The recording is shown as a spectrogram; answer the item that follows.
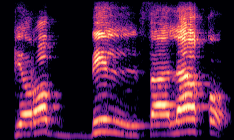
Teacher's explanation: क़ाफ को साकिन बनाएंगे तो इस पे कलकला होगा, कलकला कबीरा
